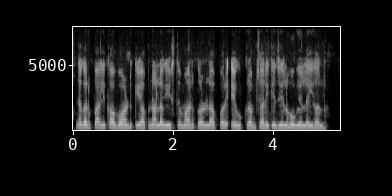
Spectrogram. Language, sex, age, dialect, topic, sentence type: Magahi, female, 25-30, Central/Standard, banking, statement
